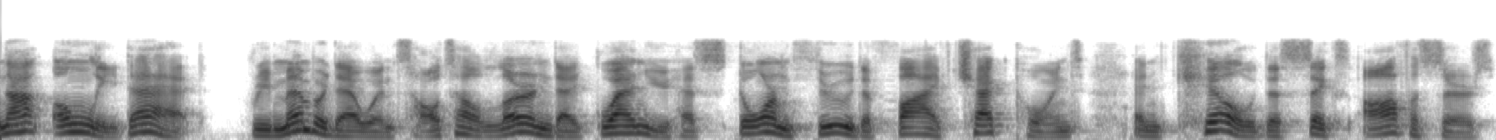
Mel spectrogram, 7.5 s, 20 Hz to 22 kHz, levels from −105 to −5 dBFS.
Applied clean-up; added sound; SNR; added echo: none; none; none; none.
